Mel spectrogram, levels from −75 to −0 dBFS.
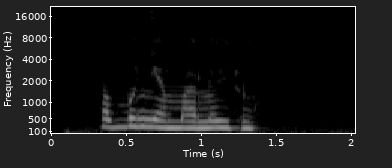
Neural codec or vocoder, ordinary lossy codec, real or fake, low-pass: none; none; real; none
